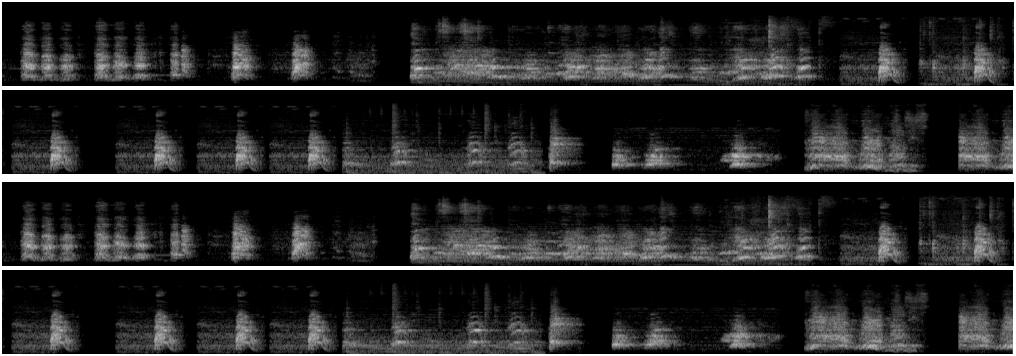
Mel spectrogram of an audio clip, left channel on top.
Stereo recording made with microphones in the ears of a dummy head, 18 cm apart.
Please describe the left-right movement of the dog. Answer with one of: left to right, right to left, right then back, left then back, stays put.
stays put.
